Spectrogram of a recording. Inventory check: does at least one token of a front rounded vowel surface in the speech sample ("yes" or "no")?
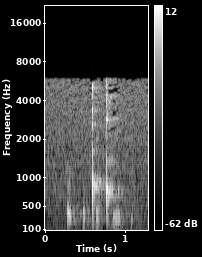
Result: yes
